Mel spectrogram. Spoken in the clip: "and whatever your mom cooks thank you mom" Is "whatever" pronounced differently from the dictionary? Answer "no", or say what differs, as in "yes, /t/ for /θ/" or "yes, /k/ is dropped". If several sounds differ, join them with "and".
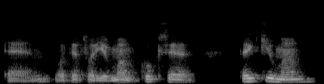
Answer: yes, /f/ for /v/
